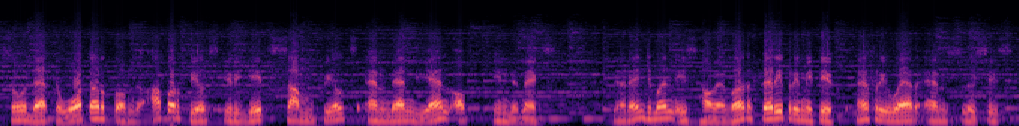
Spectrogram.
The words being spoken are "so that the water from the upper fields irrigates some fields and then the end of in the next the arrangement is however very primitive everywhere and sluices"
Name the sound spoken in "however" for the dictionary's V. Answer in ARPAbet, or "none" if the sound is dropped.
V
